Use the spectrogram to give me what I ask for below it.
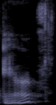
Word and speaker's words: Aer: I call it the clit sucker, but it's spelled AER. It's called Air.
